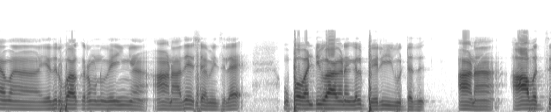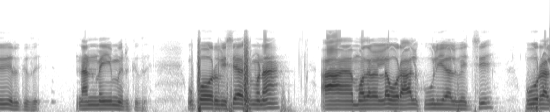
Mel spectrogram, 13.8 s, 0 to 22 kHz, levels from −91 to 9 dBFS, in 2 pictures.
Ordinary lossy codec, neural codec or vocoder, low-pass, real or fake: none; none; 7.2 kHz; real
